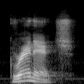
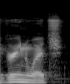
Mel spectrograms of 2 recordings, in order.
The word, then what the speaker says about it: Greenwich: oh sorry it's actually greenwich but it's spelled greenwich and no one bothers to change the spelling to make it correct but will constantly be annoyed if you pronounce a green witch you know it's spelled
